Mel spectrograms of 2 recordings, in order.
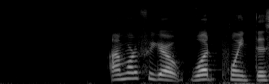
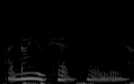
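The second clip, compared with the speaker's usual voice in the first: whispering; 13 dB quieter than usual. Real, not acted. Talking to muted chat.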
